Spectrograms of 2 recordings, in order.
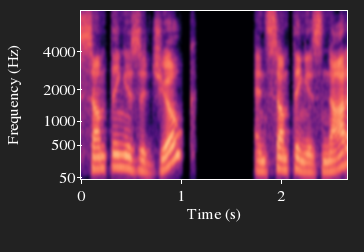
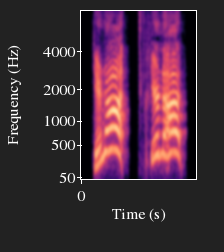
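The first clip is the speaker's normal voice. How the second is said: much higher and louder taunting yell; mocking shout; 8 dB louder than usual. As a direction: hammer it home like a playground taunt. Mock retort to commenters.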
